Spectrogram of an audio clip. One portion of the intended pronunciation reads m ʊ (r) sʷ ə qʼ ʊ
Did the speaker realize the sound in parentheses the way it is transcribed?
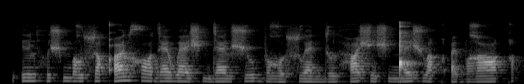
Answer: no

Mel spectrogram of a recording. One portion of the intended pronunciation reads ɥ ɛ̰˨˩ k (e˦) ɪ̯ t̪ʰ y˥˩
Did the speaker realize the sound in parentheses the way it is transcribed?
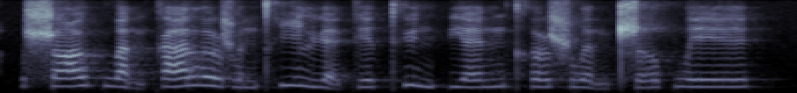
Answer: yes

